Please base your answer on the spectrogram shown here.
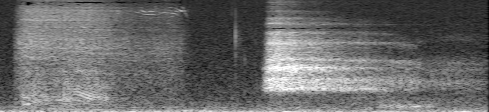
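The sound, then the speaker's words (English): A slow, deep breath: one long, soft inhale, a brief pause, then a long, airy exhale that starts stronger and tapers off. It is quiet, with no talk. “close your eyes, take a deep breath”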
